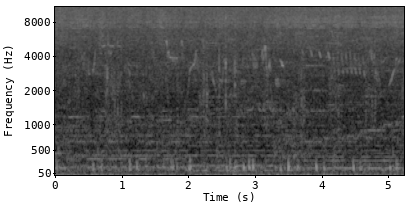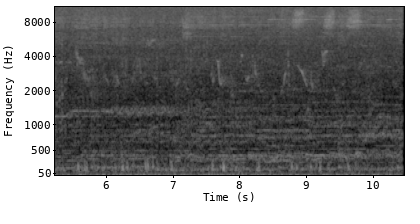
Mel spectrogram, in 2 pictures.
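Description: Background music with the hoofbeats of a horse cantering on grass turf, heard as dull thuds.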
